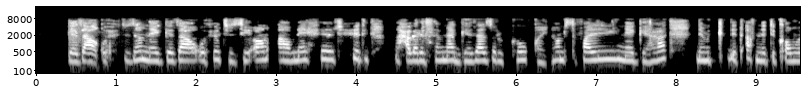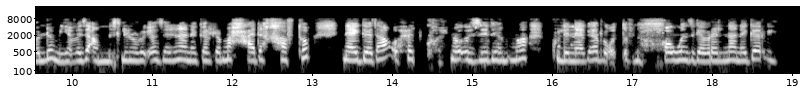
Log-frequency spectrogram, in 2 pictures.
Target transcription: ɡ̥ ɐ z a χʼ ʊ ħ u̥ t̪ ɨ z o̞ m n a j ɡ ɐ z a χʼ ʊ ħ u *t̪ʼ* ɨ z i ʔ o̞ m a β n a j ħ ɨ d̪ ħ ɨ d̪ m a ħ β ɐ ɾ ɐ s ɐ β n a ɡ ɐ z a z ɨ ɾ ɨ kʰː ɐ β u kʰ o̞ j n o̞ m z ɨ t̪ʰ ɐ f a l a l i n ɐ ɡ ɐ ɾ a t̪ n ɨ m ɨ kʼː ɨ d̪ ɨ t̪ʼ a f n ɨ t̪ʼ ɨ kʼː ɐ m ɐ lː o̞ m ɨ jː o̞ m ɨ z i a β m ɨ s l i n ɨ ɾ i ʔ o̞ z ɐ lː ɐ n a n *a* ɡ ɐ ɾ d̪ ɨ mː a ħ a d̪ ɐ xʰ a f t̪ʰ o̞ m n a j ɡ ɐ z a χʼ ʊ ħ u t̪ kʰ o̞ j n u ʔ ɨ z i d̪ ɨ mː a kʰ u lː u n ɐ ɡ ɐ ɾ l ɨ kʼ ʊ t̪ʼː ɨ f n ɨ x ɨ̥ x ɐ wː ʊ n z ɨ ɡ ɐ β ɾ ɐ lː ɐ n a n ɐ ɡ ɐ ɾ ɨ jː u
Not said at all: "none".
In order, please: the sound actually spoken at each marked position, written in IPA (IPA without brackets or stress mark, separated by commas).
t̪, ɐ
